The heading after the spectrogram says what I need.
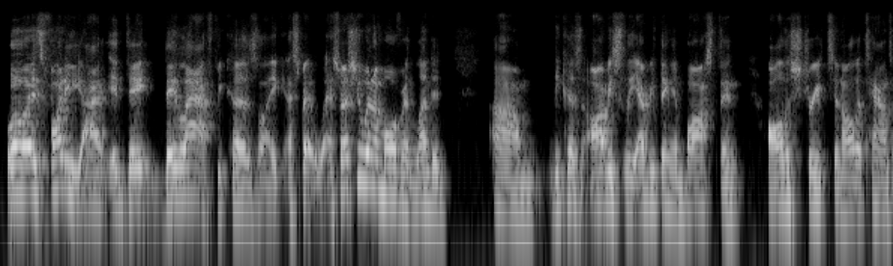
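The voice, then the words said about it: Boston accent. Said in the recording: “what do they think of your accent... it's a pretty cool freaking accent”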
